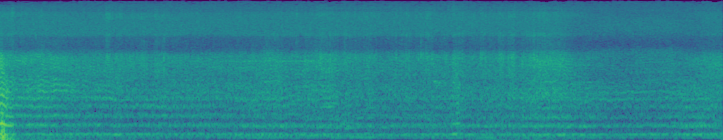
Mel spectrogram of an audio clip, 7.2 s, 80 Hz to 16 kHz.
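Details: Honey bees feeding at a 3D printed table-top feeder in a garage in Colorado during a warm January spell, 60 degrees; a dense steady buzzing hum of many bees, low droning bands with a brief louder bump at the start.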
